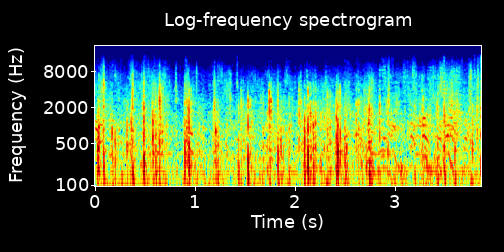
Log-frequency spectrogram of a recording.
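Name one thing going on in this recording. Many footsteps pound on hard ground.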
